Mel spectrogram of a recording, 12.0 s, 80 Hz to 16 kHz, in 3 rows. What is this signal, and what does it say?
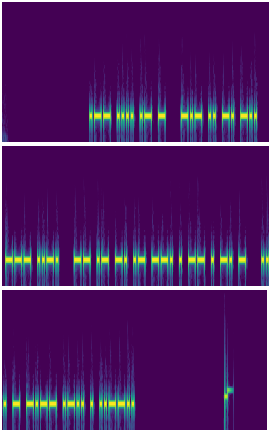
Morse code, heard as a keyed tone, about 36 wpm, 700 Hz. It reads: WHAT KIND OF MANAGEMENT STYLE?
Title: Sentences from Top 1000 Words - Review Part 4 - 35wpm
